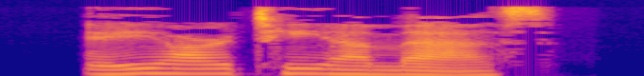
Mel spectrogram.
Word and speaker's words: ARTMS: ARTMS, pronounced like Artemis, the Greek goddess of the hunt, specializes in technology that produces the technetium-99m medical isotope.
